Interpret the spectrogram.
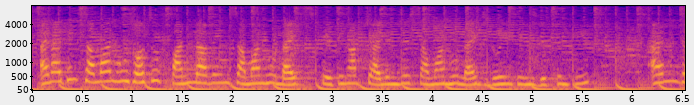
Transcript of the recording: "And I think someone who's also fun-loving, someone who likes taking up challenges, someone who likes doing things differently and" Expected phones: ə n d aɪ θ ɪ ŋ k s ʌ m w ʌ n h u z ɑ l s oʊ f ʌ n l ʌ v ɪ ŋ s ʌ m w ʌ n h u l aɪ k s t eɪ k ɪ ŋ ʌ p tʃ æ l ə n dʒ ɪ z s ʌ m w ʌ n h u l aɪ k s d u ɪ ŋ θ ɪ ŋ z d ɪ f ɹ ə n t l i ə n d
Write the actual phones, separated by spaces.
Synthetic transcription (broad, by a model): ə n aɪ t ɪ ŋ k s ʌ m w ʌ n h u z ɑ l s oʊ f ʌ n l ʌ v ɪ ŋ s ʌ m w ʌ n h u l aɪ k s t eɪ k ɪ ŋ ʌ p tʃ æ l ə n dʒ ɪ z s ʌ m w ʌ n h u l aɪ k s d u ɪ ŋ t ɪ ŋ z d ɪ f ɹ ə n t l i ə n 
